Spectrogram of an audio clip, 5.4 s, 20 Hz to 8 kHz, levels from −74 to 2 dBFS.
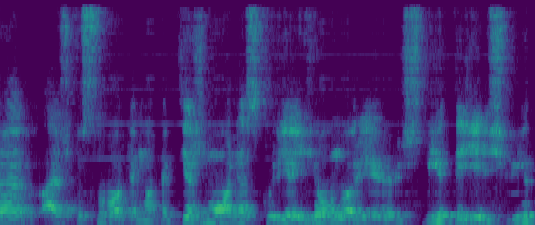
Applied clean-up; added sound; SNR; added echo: neural separator model SepFormer DNS4.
